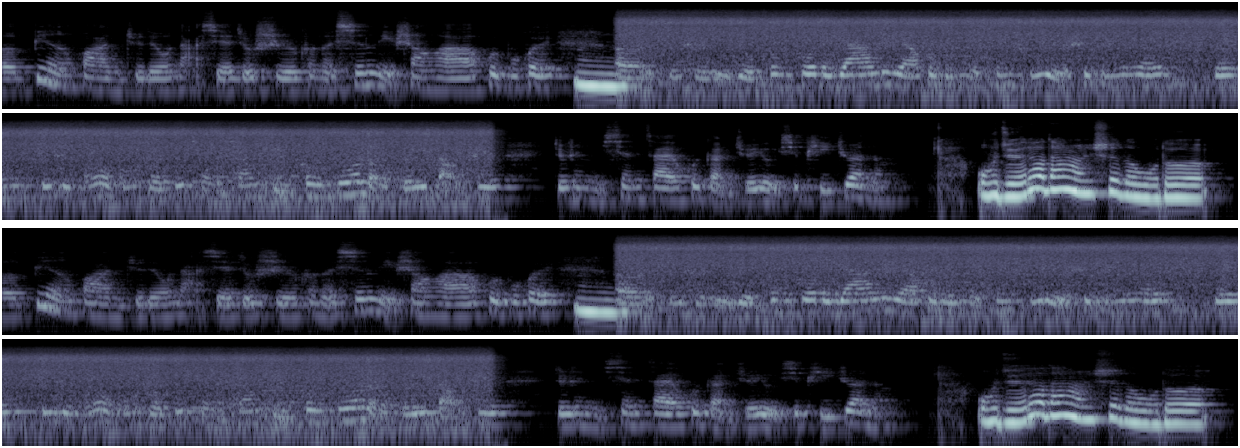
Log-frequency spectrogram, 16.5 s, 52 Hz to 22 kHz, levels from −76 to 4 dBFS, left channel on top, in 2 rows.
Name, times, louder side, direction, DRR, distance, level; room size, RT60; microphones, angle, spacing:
voice 1, 0.0-14.2, left 1 dB, 85° left, 2.4 m, -34 dB
voice 2, 3.8-4.2 14.5-16.3, left 3 dB, 55° left, 0.5 m, -19 dB
sound 1, 4.1-11.5, equal, ahead, 0.6 m, -31 dB
12.0 x 6.5 x 3.3 m
head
